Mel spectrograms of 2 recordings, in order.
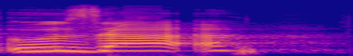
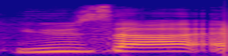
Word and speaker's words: Uzzah: And brought it out of the house of Abinadab, which was on the hill and Uzzah, or Uzzah, I got that name wrong, Uzzah and Ahio, the sons of Abinadab, drove the new cart.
